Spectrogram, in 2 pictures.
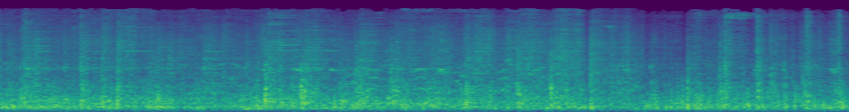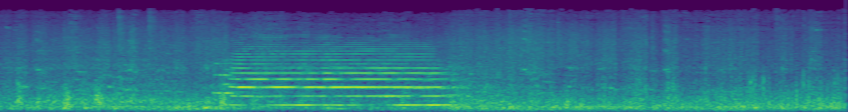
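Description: Passenger train running, heard close to the wheels from the open doorway of a moving coach: a steady rumble with the clickety-clack of wheels over rail joints and points. About eleven seconds in, a train horn sounds for about two seconds.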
